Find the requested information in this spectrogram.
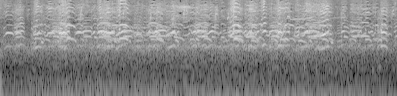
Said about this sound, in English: Cackling geese, which look like pint sized Canada geese, have a rhythmic, higher pitched call.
